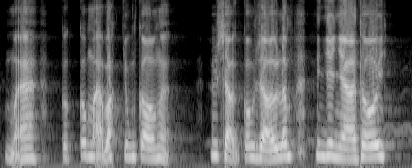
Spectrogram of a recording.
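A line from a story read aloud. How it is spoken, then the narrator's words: Panicked children sobbing. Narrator (Vietnamese): hoảng loạn ôm chầm lấy bố mẹ mình mà khóc nức nở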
